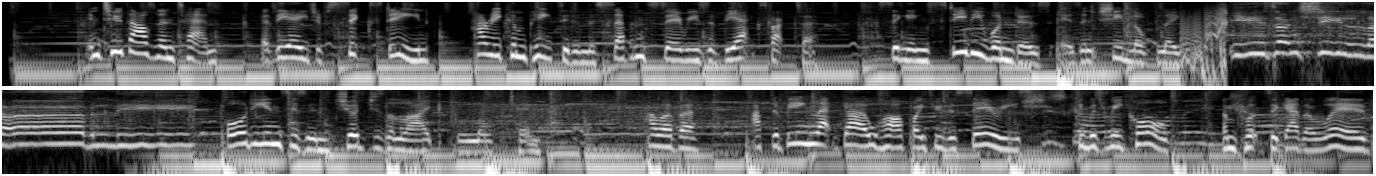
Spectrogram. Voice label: Narration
